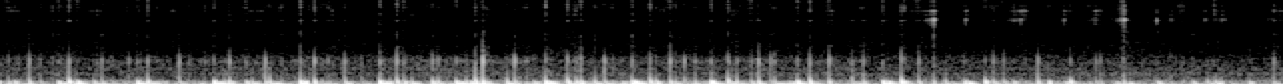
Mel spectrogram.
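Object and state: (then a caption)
Porcelain teacup tapped and scratched. Fingernails tap and scratch an empty white porcelain teacup with a pink rose print, held upside down in both hands. The result is a quick, irregular run of soft, dull, low taps with almost no ring, mixed with faint brushing scratches.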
